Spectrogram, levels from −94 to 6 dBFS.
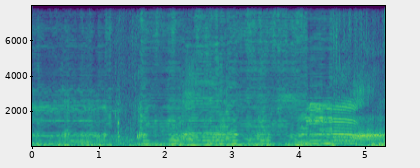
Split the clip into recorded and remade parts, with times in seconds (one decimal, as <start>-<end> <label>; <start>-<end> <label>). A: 0.0-1.2 remade; 1.2-1.6 recorded; 1.6-4.5 remade; 4.5-5.3 recorded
